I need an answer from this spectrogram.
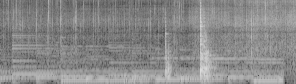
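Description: Tomato uttapa sizzling in oil on a hot nonstick tawa. Two sharp clacks against the pan come about two and a half and three seconds in, the second one louder.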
